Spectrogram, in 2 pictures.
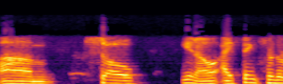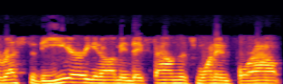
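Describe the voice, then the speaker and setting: A man with an American accent speaks in a normal speaking voice, fairly high in pitch. His pace is moderate, his intonation fairly even, and his loudness very even. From Ohio (Tallmadge). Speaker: sports journalist. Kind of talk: radio sports interview.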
